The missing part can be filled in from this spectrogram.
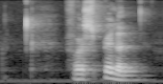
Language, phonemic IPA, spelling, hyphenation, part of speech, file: Dutch, /vərˈspɪ.lə(n)/, verspillen, ver‧spil‧len, verb, Nl-verspillen.ogg
- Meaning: to waste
